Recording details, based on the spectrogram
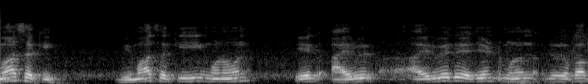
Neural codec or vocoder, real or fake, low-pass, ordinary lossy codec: none; real; 7.2 kHz; Opus, 24 kbps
